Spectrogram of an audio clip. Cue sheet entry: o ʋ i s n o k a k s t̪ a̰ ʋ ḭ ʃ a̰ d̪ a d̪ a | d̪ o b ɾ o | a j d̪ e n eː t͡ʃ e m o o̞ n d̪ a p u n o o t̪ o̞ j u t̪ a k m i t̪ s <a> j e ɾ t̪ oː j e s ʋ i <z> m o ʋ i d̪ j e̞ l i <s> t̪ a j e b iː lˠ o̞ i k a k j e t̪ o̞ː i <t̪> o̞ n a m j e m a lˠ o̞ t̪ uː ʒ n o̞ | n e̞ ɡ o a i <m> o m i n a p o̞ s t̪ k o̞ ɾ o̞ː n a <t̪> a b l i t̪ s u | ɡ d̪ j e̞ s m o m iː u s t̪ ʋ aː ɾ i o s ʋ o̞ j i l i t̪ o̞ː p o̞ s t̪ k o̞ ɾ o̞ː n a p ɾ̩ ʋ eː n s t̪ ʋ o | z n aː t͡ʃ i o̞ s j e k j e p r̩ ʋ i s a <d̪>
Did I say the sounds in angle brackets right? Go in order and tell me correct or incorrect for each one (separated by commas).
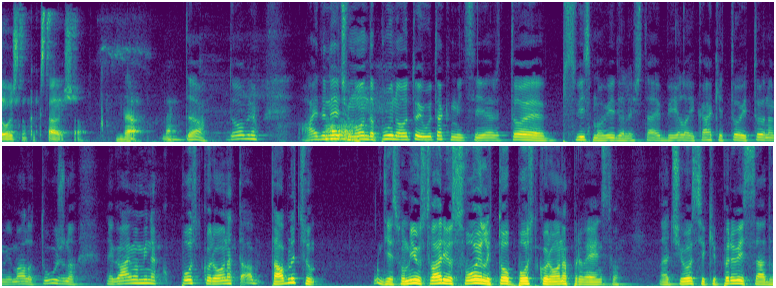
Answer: incorrect, incorrect, incorrect, correct, correct, correct, correct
